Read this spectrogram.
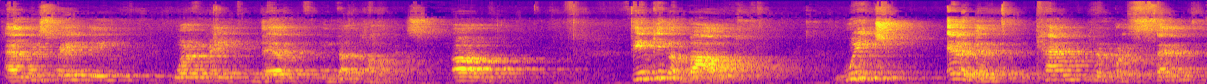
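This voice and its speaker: A man with a high voice and a Peruvian Spanish accent gives an informal gallery talk. He speaks haltingly and often checks in with short tag questions. He is heard from a distance, with heavy echo around him. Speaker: visual artist giving a gallery talk. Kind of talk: informal artist talk to an audience. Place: art museum gallery. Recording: echoey hall, distant mic, faint noise.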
